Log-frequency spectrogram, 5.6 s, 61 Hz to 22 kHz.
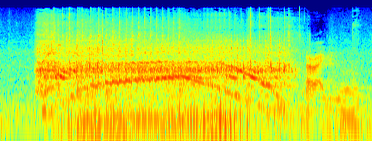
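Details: Honda EB3000c generator with oil alert switch yellow wire disconnected: pulls, fires and runs about four seconds at a steady note, then revs sag and it winds down to a stop; still shuts down.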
